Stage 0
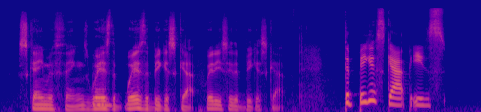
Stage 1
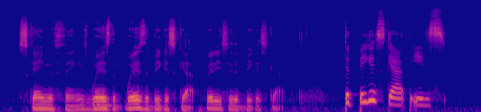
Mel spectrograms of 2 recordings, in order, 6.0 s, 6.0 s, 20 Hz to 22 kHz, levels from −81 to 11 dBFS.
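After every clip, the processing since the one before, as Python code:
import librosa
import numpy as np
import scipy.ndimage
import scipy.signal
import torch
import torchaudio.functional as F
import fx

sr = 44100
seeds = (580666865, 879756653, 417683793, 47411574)

y = fx.curve_eq(x, sr, hz=(140.0, 220.0, 350.0, 680.0, 1100.0, 1800.0, 4000.0, 7100.0, 14000.0), db=(0, -11, 4, 0, -22, -20, -14, 7, -14))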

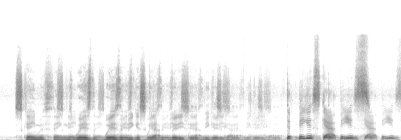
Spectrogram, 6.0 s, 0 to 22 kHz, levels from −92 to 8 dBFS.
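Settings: y = fx.echo_feedback(x, sr, ms=617, feedback_pct=40, wet_db=-9.5)
y = y * librosa.db_to_amplitude(-4.0)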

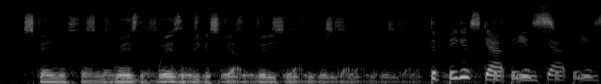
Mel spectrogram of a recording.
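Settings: y = fx.peak_eq(x, sr, hz=1300.0, db=-12.5, octaves=0.23)
y = y * librosa.db_to_amplitude(1.5)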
